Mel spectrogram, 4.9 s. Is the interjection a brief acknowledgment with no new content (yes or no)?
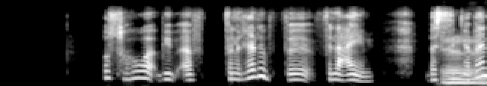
yes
